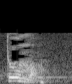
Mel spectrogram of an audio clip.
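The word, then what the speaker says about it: tummo: En realidad la pronunciación correcta es tumo, tibetano, el tibetano del interior.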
